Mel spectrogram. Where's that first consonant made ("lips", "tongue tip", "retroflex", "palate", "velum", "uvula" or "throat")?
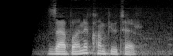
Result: tongue tip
